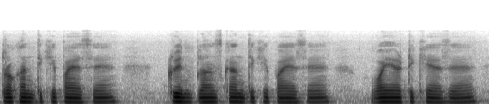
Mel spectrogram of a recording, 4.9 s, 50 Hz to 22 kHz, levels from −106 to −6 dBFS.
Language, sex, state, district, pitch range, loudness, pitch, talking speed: Nagamese, male, Nagaland, Kohima, 115-120 Hz, -18 LUFS, 120 Hz, 170 wpm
